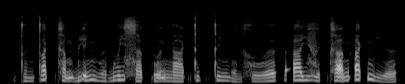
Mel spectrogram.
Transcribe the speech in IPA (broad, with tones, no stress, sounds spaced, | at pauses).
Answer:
t̪ ə̤˨˩ n t̪ a˦˥ k̚ x a̰˧˨ m ɓ ḭ˧˥ ə̯ ɲ ṳ˨˩ ə̯ ɓ u˧ j s a˨˩ t̚ ʔ ṵ˧˨ ə̯ ŋ aː˨˩ k̚ t̪ i˦˥ k̚ t̪ i˧ ŋ ə̤ː˨˩ n x u˨˦ ə̯ | ʔ a˧ j v ɨ˨˩ t̚ x a̰˧˥ n ʔ a˦˥ k̚ ŋ i˧˩˨ ə̯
